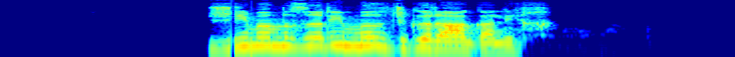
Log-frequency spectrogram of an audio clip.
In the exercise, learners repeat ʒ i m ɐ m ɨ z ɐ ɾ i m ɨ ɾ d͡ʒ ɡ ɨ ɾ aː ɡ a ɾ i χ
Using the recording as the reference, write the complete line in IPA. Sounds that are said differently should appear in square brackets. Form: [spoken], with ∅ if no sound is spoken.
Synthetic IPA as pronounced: ʒ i m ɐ m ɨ z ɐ ɾ i m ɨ [l] d͡ʒ ɡ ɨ ɾ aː ɡ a [l] i χ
